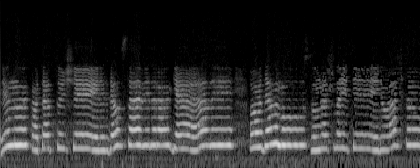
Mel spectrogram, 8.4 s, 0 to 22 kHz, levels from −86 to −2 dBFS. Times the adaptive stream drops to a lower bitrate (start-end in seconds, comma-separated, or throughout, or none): 5.68-8.40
